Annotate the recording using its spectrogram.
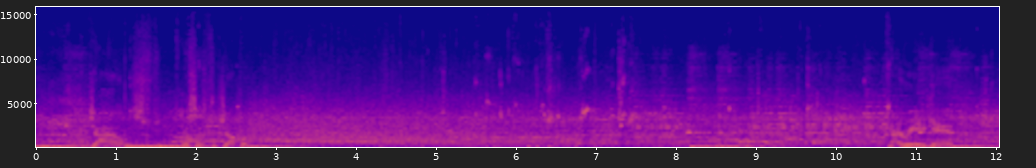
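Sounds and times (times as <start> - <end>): arena crowd noise: 0.0 - 12.0
sneaker squeaks: 4.9 - 8.8.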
